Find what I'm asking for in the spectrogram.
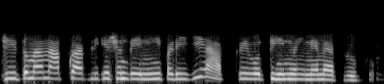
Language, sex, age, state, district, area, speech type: Hindi, female, 18-30, Madhya Pradesh, Hoshangabad, urban, conversation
